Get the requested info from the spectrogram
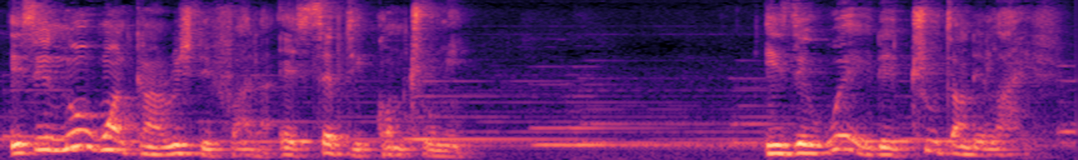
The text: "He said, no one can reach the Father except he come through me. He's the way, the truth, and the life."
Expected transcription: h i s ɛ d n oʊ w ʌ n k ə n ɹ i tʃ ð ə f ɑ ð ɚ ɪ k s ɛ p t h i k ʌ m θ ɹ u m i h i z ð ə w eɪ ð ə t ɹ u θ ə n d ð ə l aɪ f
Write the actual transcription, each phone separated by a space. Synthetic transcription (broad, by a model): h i s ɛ n oʊ w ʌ n k ə n ɹ i tʃ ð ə f ɑ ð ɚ ɪ k s ɛ p t h i k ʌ m t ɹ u m i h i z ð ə w eɪ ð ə t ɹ u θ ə n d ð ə l aɪ f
